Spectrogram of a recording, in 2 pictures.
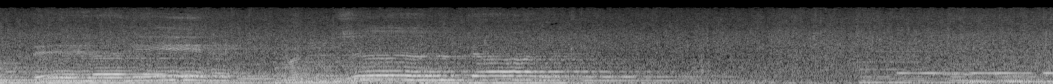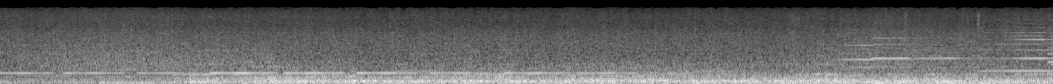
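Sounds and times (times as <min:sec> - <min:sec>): slowed reverb-heavy music: 0:00.0 - 0:21.0
steady rain: 0:00.0 - 0:21.0
thunder rumble: 0:00.0 - 0:21.0.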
